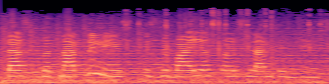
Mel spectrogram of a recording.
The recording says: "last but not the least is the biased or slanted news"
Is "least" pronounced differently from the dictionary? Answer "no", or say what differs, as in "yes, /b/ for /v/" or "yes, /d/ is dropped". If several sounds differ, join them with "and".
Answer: yes, /t/ is dropped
